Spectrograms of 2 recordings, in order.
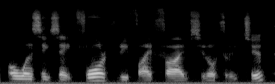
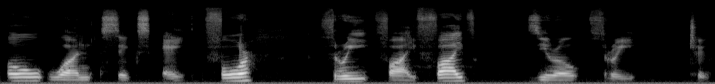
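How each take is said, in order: First: The number is read out quickly. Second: The number is read out slowly. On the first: The speaker calls it wrong. "I'm saying it too fast" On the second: The speaker calls it right. "let me say that again slower"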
